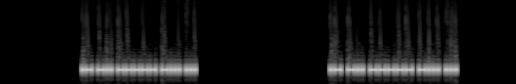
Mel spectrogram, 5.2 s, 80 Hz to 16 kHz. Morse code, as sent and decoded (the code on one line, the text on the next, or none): .- -.. ----- -... ... / .- -.. ----- -... ...
AD0BS AD0BS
